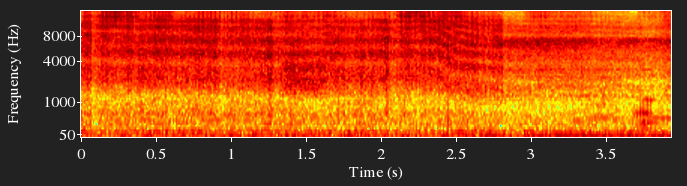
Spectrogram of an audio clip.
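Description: Electric sparks crackle and hiss.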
